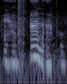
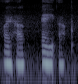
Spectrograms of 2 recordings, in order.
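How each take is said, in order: First: An n sound links the article to apple. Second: A bare vowel article runs straight into apple. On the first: The speaker calls it right. "normally you put an N after the A" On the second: The speaker calls it wrong. "we wouldn't say"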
